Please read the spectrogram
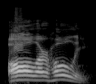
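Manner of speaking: high, loud declaration; loud proclaimed claim. Acted. Preacher quoting the rebels to the congregation, loud and high.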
